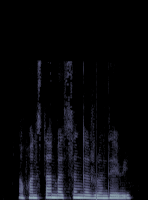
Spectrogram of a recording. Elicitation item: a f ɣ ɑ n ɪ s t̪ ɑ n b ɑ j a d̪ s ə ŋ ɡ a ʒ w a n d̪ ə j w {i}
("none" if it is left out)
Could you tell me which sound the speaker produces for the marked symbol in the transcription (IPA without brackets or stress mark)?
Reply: i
